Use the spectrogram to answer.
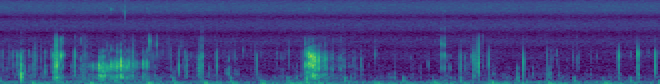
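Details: Hunger stomach rumbling (borborygmi) while lying in bed and dozing off after a small lunch: low gurgling and churning with bubbling pops and soft rumbles, calm digestive sounds.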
